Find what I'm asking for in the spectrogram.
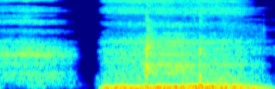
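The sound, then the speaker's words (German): A voice imitates heavy, effortful breathing as when putting shoes on: a short noisy inhale, a brief pause, then a longer, louder strained exhale with a faint rasp, no words spoken. “Aber ich mache neuerdings auch so, ich, man hört mich atmen.”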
